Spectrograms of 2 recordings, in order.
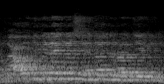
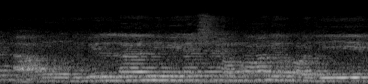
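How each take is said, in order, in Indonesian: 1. Dibaca dengan cepat dengan vokal pendek. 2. Dibaca dengan lambat dengan vokal panjang. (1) "Kalau kita terburu-buru, enggak boleh" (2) "itu kan tartil"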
